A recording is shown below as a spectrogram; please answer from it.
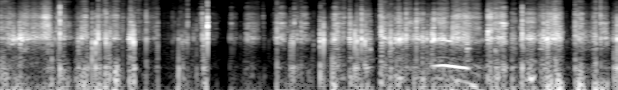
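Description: Rough, irregular scraping and rustling with uneven knocks, made by clothing or a helmet rubbing against a head-mounted camera and its microphone.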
